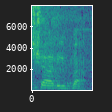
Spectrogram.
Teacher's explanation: Tidak bersuara, font sya ini tidak bersuara karena tidak adanya hambatan pada pita suara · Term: bunyi mati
